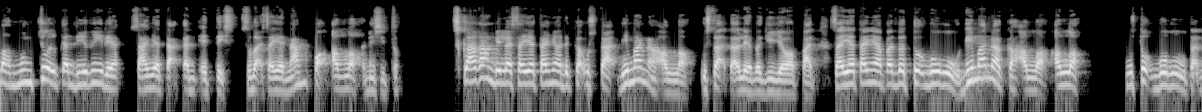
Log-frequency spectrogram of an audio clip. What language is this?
Malay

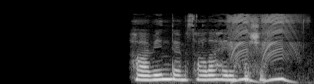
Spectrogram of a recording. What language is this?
Kurdish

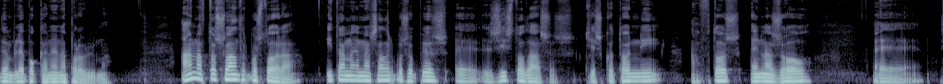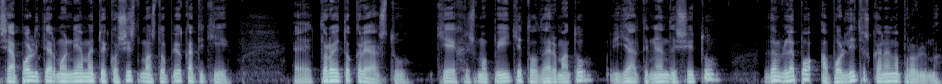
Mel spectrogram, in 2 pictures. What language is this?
Greek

